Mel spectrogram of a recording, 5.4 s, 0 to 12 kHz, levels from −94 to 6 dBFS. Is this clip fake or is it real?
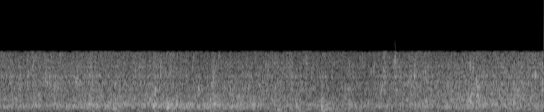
real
